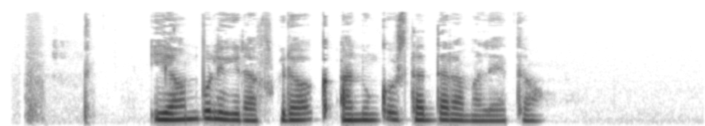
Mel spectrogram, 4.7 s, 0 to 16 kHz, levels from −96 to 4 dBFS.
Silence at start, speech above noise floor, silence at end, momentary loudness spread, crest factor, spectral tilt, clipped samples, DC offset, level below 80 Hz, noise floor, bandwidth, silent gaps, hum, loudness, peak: 0.2 s; 53 dB; 1.1 s; 11 LU; 22 dB; -8 dB/octave; under 0.1%; under 0.1%; -70 dBFS; -76 dBFS; 11.5 kHz; none; none; -24 LUFS; -4 dBFS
